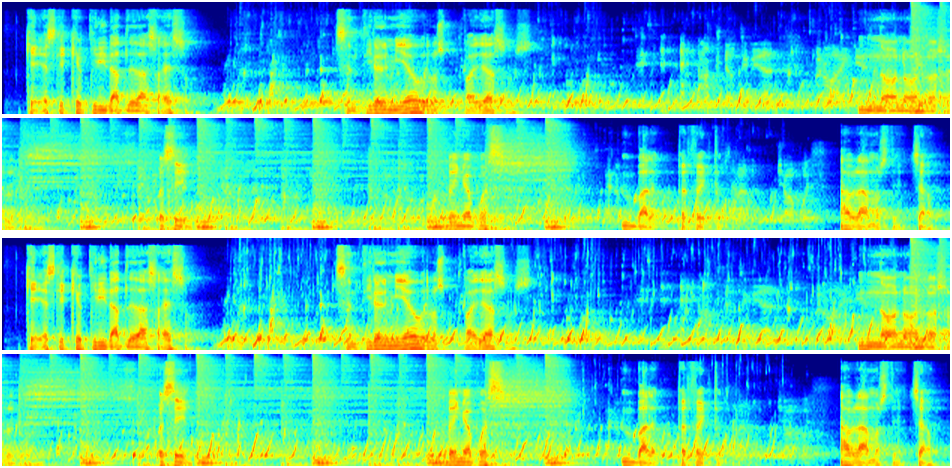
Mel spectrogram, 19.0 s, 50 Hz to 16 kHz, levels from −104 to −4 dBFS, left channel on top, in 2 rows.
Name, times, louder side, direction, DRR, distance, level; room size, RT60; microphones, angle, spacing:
voice 1, 0.2-1.9 3.3-5.3 8.6-9.6 10.6-11.4 13.8-14.5 15.7-16.7 17.9-18.8, right 2 dB, 15° right, 12 dB, 0.4 m, -28 dB
Gurgling, 2.1-17.4, right 3 dB, 70° right, 0.7 m, -35 dB
voice 2, 3.3-3.8 6.3-9.7 10.2-11.2 11.5-12.7 13.3-14.2 15.5-15.7 16.6-17.7, left 2 dB, 25° left, -1 dB, 1.9 m, -46 dB
sound 1, 9.1-15.2, equal, 35° right, 2.2 m, -34 dB
9.7 x 9.5 x 5.4 m, 1.3 s
head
